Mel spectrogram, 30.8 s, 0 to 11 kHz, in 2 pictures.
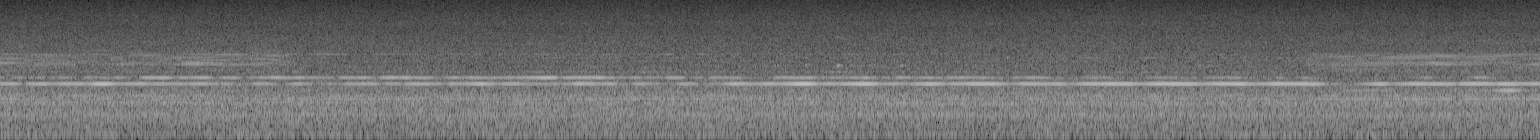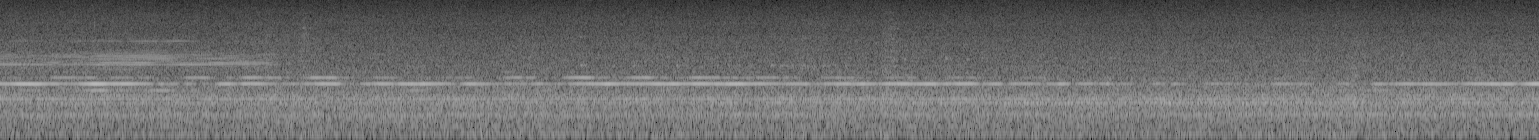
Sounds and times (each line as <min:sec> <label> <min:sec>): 0:00.0 Harmonic tones from massive coal conveyer belts 0:30.7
